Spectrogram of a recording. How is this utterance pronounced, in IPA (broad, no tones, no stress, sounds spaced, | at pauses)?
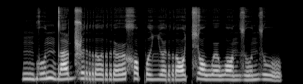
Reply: ŋ ɡ u n d a ɖ͡ʐ ʏ r ɤ r ə˞ x ɔ p ɤ ʎ ə˞ r ɔ t͡ɕ ɔ w ə˞ w ɔ n z u n z u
